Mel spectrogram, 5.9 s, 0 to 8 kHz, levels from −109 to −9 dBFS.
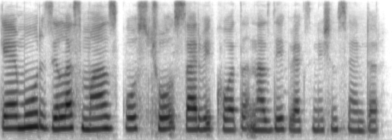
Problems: constant background noise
